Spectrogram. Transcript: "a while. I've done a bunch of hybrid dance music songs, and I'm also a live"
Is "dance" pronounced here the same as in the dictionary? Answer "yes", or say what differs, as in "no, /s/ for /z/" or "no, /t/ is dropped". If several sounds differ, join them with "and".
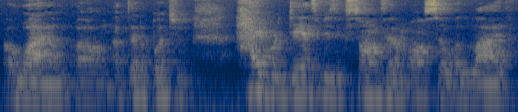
yes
